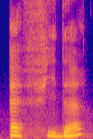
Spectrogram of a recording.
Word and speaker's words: الأفئدة: Ensuite, en ce qui concerne la hamza, il ne faut pas oublier de la prononcer. Il ne faut pas prononcer le mot afida. La hamza, malgré le fait qu'elle ne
